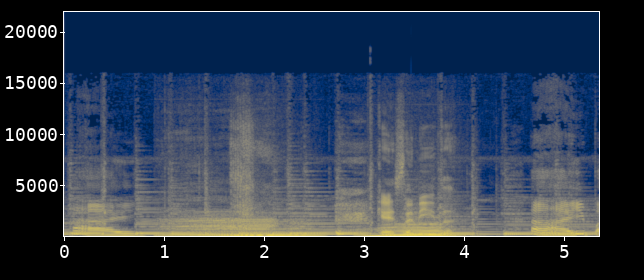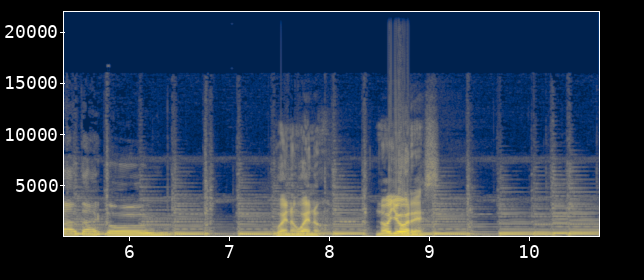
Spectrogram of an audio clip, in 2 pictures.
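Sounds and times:
speech: 0.0s - 1.1s, 3.2s - 4.0s, 4.7s - 6.6s, 7.5s - 9.2s
cow mooing with a long deep bellow: 0.9s - 4.2s.

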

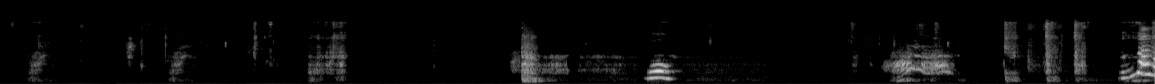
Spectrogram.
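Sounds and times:
person chewing food while eating: 0.0s - 3.6s, 8.4s - 11.0s
speech: 6.5s - 6.8s.

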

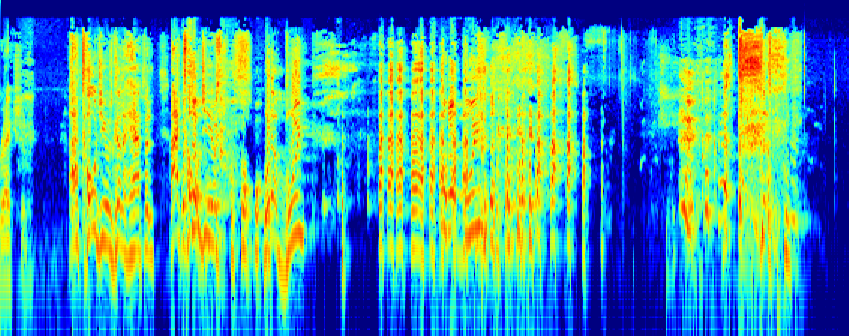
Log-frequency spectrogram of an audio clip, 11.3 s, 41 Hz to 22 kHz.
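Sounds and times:
speech: 0.0s - 7.6s
person coughing into a microphone: 2.4s - 3.6s, 9.0s - 10.7s
laughter: 2.4s - 8.2s, 8.8s - 10.8s.

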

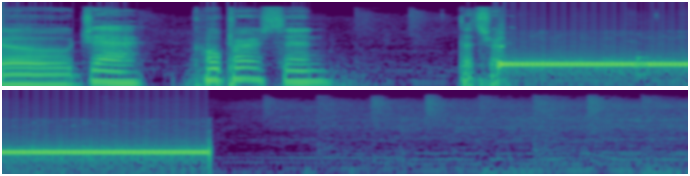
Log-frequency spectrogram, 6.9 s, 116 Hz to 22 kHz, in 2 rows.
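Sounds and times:
speech: 0.0s - 1.7s, 2.3s - 2.7s
telephone ringback tone of outgoing call: 2.5s - 4.5s.

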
